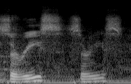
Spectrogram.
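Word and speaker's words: Cirice: Is it Sarici? Is that the name of the song? Cerise, or- I think. Cerise. Very, very good.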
